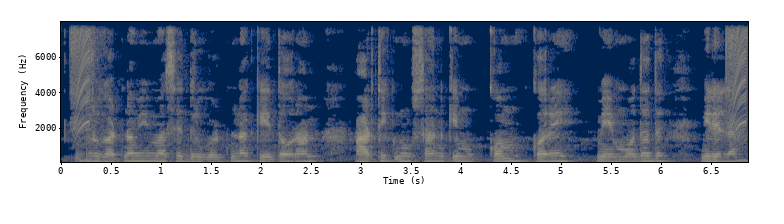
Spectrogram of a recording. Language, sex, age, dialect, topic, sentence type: Bhojpuri, female, 18-24, Southern / Standard, banking, statement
